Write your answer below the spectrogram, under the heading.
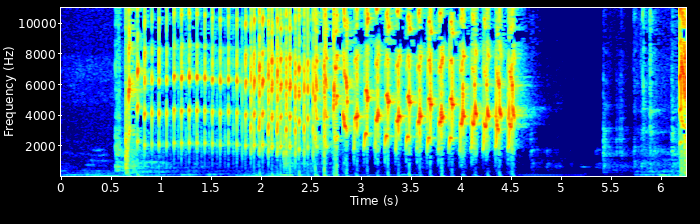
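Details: Lovebird in long ngekek chattering song: after a quiet start, a dense burst of high rasping notes builds into a rhythmic string of about thirteen harsh pulses, stops abruptly near four and a half seconds, then one sharp note.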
